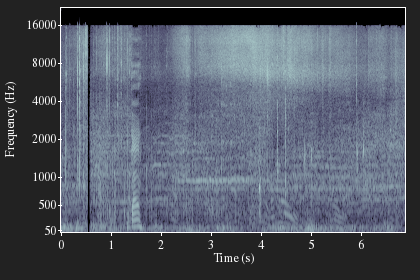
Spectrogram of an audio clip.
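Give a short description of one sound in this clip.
Skis carve and scrape across hard snow.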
